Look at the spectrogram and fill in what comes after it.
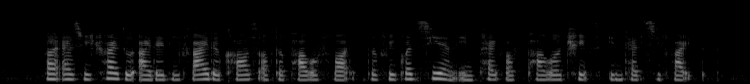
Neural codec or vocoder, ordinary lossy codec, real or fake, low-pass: none; none; real; none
